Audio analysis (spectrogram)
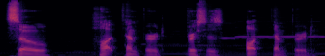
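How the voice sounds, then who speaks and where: A man's voice: deep voice, takes it slowly, faint music behind. A man livestreaming a video game with casual commentary, in a roomy-sounding recording. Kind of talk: casual commentary while playing.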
